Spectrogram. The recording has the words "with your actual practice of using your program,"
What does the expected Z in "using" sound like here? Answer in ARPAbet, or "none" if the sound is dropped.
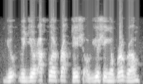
S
